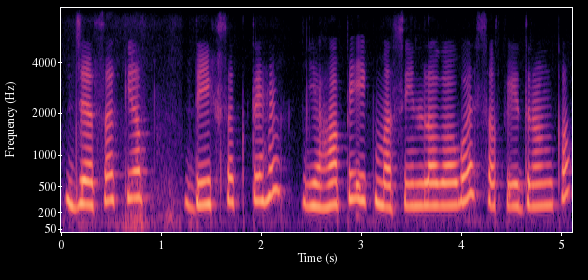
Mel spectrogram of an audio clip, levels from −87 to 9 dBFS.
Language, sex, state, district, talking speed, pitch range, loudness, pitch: Hindi, female, Bihar, Kaimur, 190 wpm, 275-330 Hz, -16 LUFS, 290 Hz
